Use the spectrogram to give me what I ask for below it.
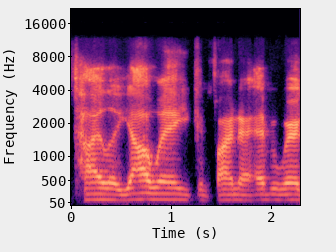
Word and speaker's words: Tyla Yaweh: a w e h pronounced tyler yahweh you can find that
